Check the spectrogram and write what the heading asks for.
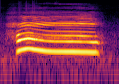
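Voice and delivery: very high, loud squeak; squeaky voice. A narrator's reading. Answering silly Gaster back, extremely squeaky voice. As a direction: squeak it out in a rush of silliness. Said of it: "back in the most squeaky voice ever".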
